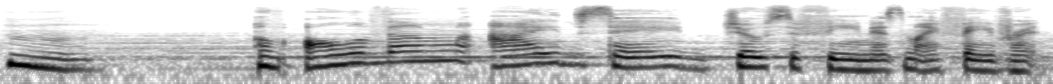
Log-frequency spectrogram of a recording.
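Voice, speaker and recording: A woman playing a warm, earnest young scout in a fantasy video game, chatting in a friendly, conversational way. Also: mid-range voice, slow pace, soft background music, natural voice. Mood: fond, amused. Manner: chatty, friendly, lightly amused.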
